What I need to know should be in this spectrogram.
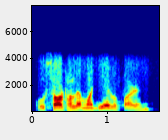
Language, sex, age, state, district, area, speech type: Assamese, male, 30-45, Assam, Dibrugarh, rural, conversation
